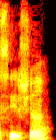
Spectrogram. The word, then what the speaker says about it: Sirsha: In terms of pronunciation, Sahasra Sirsha, the Sha is cerebral Sha, so the tongue should be, the tip of the tongue should be raised, pointed upwards.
